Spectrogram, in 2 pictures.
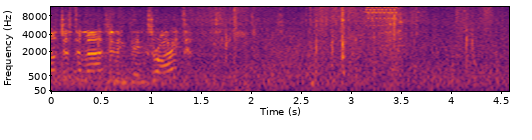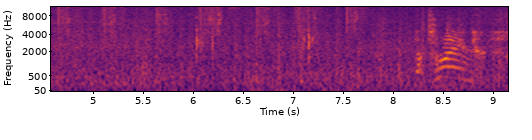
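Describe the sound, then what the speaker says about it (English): A train rumbles past in the video game Metro Exodus, a steady rolling roar with clattering bursts lasting several seconds, while characters shout excitedly over it near the start and end. "A train! Look!"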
